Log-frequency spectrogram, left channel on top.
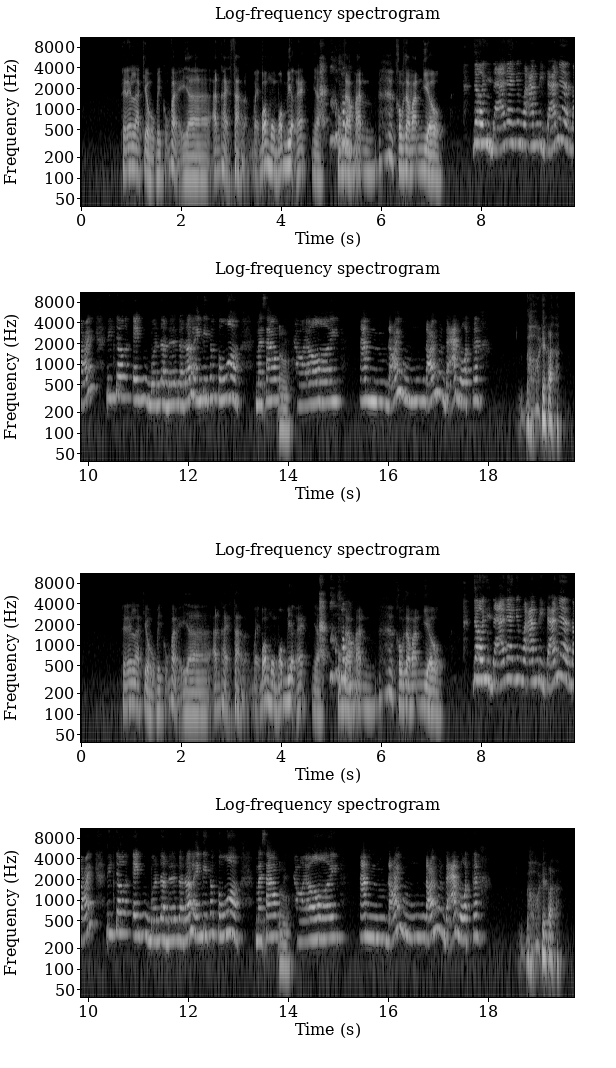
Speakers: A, on the left; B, on the right.
A: thế nên là kiểu mình cũng phải à, ăn hải sản là cũng phải bóp mồm bóp miệng ấy nhỉ
B: <laughs>
A: không dám ăn <laughs> không dám ăn nhiều
B: chơi thì đã nha nhưng mà ăn thì chả nha đói đi chơi em bữa đợt, đợt đó là em đi theo tour mà sao
A: ừ
B: trời ơi ăn đói đói mà rã ruột ra
A: rồi à.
